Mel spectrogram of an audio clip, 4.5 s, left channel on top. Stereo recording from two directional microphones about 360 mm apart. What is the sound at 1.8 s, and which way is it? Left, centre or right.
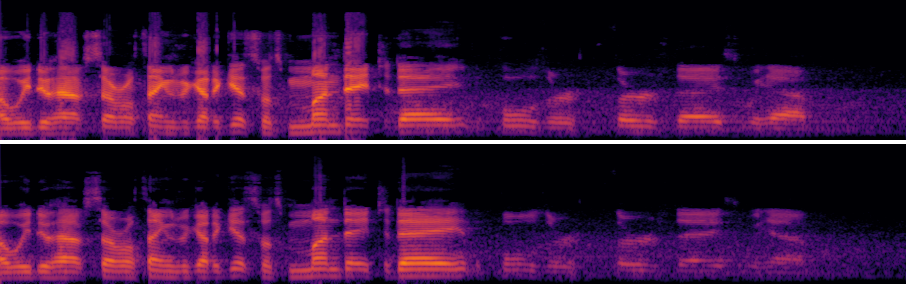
Speech, centre.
